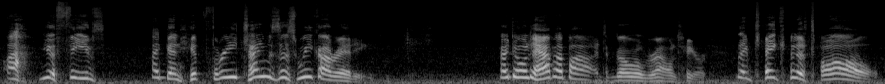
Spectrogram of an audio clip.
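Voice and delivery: high, loud, half-laughing Irish leprechaun; indignant leprechaun. Acted. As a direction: complain like a robbed little leprechaun. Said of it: "the leprechaun looks back at him and says".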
